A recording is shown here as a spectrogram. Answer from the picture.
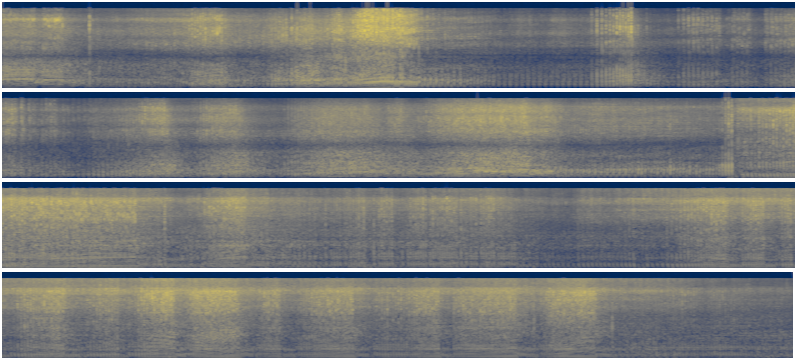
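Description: Small gas drift-kart engine revving up and down again and again through the slides, over the hiss of plastic HDPE sleeves sliding on concrete.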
